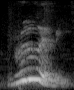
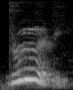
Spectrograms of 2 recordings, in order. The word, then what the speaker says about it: brewery: Well, the sound W, okay? It's not a consonant, it's not V. I know that in German, for example, yes, in Polish, they see a consonant when they see this letter, but it's not a consonant. And in this particular case, it's not even pronounced, so brewery, brewery.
